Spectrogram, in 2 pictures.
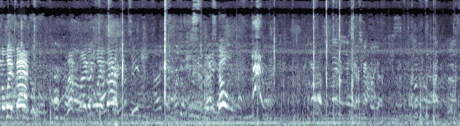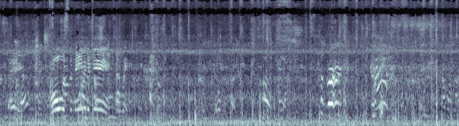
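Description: Background chatter of girls' voices with scattered short thuds of feet hopping and landing on artificial turf, over a steady low hum.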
